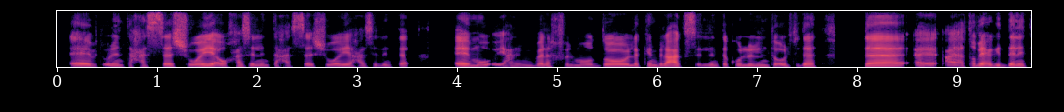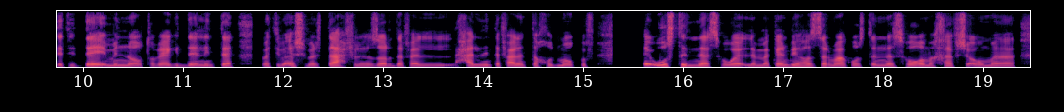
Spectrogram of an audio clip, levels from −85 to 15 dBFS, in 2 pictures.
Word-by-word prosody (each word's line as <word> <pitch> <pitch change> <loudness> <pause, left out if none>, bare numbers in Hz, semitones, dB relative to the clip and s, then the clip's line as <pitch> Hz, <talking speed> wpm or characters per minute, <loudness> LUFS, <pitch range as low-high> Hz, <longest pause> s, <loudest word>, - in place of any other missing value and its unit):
آآ 120 0 +1
بتقول 125 +5 -8
أنت 155 -1 -8
حسّاس 145 +3 +2
شوية 145 +3 +5
أو 125 - -1
حاسس 150 -1 -4
اللي 140 0 -7
أنت 150 - -16
حسّاس 130 +1 -4
شوية، 125 +2 -2
حاسس 125 +1 -7
اللي 125 +1 -16
أنت 125 - -5 0.5
آآ 125 0 +7
م 115 - -11 0.2
يعني 110 -1 -6
مُبالغ 135 +5 -4
في - - -11
الموضوع، 110 +7 -2
لكن 145 +1 -6
بالعكس 150 +1 +5
اللي 130 +2 -12
أنت 135 0 -6
كل 145 0 -7
اللي 140 +1 -5
أنت 150 - -10
قُلته 140 - -7
ده، 150 +1 -1 0.5
ده 130 - +8 0.4
آآ - - 0
اع - - +1
طبيعي 150 -1 +2
جدًا 145 0 -1
اللي 140 - +1
أنت 145 - -5
تتضايق 115 +7 +2
منّه 135 +2 -5
أو 105 - -1
طبيعي 140 +6 +1
جدًا 135 -1 -3
اللي 125 +3 -4
أنت 140 -2 0 0.3
ما 115 - -4
تبقاش 120 +1 0
مرتاح 130 +6 +4
في - - -6
الهزار 110 +3 -2
ده، 115 - -3
فالحل 100 +9 -2
اللي 160 -1 -8
أنت 160 0 -7
فعلًا 140 0 +3
تاخُد 140 -3 -7
موقِف 130 +2 -8 0.5
آآ 465 - +5
وِسط 255 - +4
الناس، 130 -7 +1
هو 125 +2 0
لمّا 110 -2 -3
كان 155 +6 +1
بيهزّر 155 -1 0
معاك 140 +2 +1
وِسط 160 -2 -7
الناس 140 +2 -3
هو 155 +1 0
ما - - -7
خافش 135 0 0
أو 110 - -4
ما 105 -1 -5
135 Hz, 215 wpm, -26 LUFS, 120-145 Hz, 0.5 s, ده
